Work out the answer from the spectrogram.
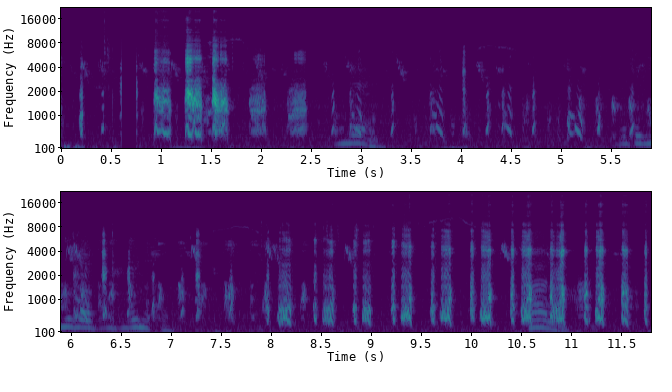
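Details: Female chukar partridge calling as a hunting lure: quick series of harsh, clucking notes in bursts, pausing briefly midway, then resuming in a fast, steady run of sharp chuck notes toward the end.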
